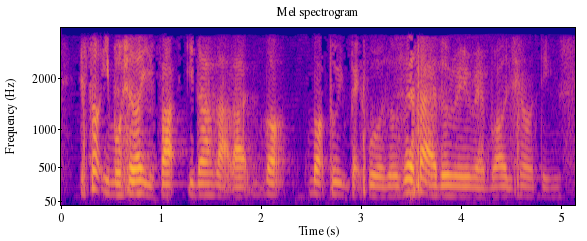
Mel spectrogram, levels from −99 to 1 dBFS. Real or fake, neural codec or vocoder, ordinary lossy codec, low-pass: real; none; AAC, 16 kbps; 3.6 kHz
